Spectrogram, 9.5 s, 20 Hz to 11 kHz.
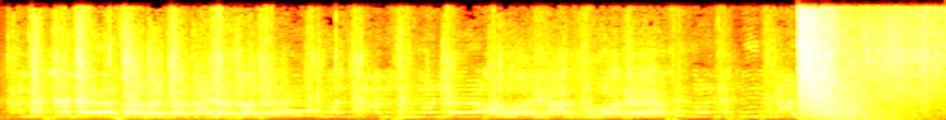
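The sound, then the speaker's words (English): A large crowd in a funeral procession carrying a body aloft, on July 3rd, chants and shouts in loud, rhythmic unison for several seconds, then a sudden, powerful explosion erupts near the end and drowns out the voices with a broad roaring blast. “It's called Explosion Rips Through Funeral Procession.”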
